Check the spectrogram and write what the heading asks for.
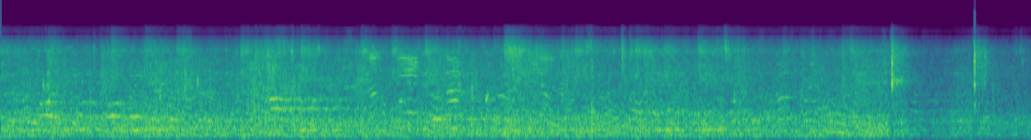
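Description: Crowd of many people talking and calling out at once, a dense babble of overlapping voices. It drops away about nine seconds in, with a single sharp click just before the end.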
